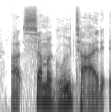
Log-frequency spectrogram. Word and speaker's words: semaglutide: So this is kind of the modern version of GLP-1 is pharmaceuticals of GLP-1 metabolism are drugs such as semaglutide is the way I would pronounce it, S-E-M-A-G-L-U-T-I-D-E. Semaglutide, but that's not the way you pronounce it, but semaglutide is the way that it's been described on the internet.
